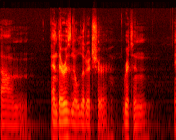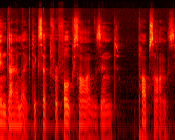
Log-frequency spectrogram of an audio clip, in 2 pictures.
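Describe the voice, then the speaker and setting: Fairly slow, monotone speech with flat intonation and long, frequent pauses in an Arabic accent, on a very clean recording with a silent background. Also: man, very deep, low pitch for a man. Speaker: poet. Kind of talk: interview. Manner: hesitant, many filler words.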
